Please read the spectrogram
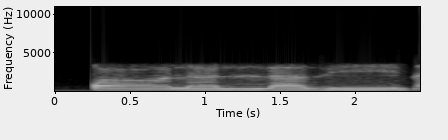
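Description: A man chanting Quranic recitation in tajweed style, drawing out long held syllables. It begins about a quarter second in and has a short break near the end. The sound is thin and cut off at the top, as over a telephone line.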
